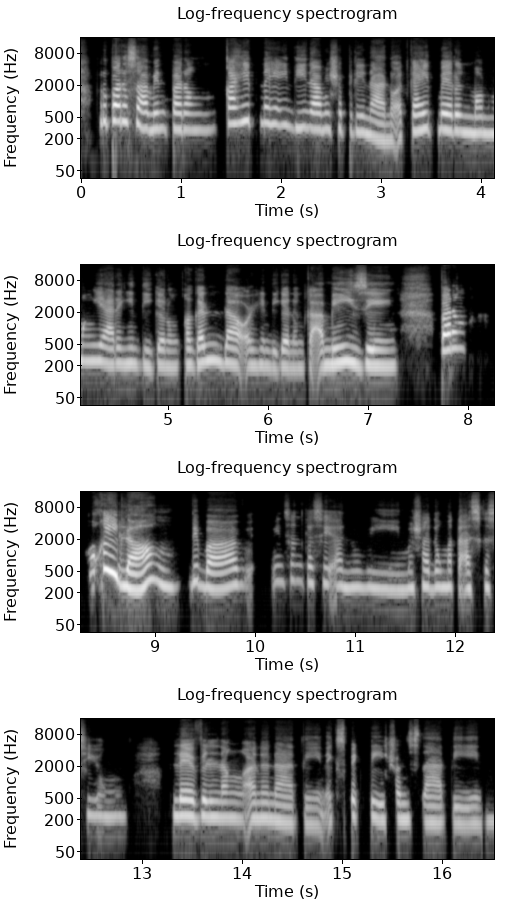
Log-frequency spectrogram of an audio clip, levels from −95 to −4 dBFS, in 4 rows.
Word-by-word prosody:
Pero 420 - -2
para 425 -1 +9
sa 320 -6 +4
amin, 305 +1 -2
parang 295 -1 -2
kahit 400 +2 +2
na 395 - -1
hindi 350 -3 -5
namin 300 0 +3
siya 300 0 -5
plinano 225 -10 -4
at 205 - -9
kahit 290 +2 +1
meron 285 -3 +2
mang 255 0 -2
mangyaring 235 -4 -3
hindi 200 -3 -8
ganun 190 -2 -5
kaganda 220 +1 0
or - - -4
hindi 195 -1 -8
gano'n 180 -1 -4
ka-amazing, 205 -1 0 0.4
parang 415 +2 +6 0.3
okey 485 - +9
lang, 255 +2 +5
'di 320 - -3
ba? 245 0 +2 0.3
Minsan 320 +2 -14
kasi 305 -1 -8
ano 250 -2 -6
eh, 235 -2 -8
masyadong 255 +2 -5
mataas 250 -2 -4
kasi 245 -2 -8
'yung 225 0 -12 0.4
level 230 -1 +1
ng 215 -1 -5
ano 210 0 -3
natin 175 -4 -8
expectations 200 -1 -6
natin. 170 -1 -7
240 Hz, 150 wpm, -22 LUFS, 205-295 Hz, 0.4 s, para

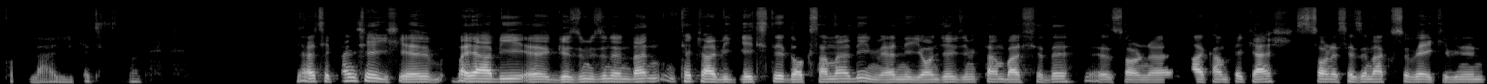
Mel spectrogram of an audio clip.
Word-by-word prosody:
I - - -63
popülerlik 110 -1 -14
açısından. 130 0 -18 1.6
Gerçekten, 140 +3 0
şey, 150 -6 +1
ş 120 - -6
ııı, 120 -2 +2
bayağı 135 -1 +6
bir, 135 +1 +1
ııı, 120 0 +2
gözümüzün 120 +4 -1
önünden 135 +2 0
tekrar 130 -3 +2
bir 120 -2 -3
geçti 125 +3 0
90'lar 125 +3 +1
değil 150 -2 -1
mi? 110 -2 -3
Hani, 115 0 0
Yonca 115 +1 0
Evcimik'ten 120 +1 -3
başladı. 115 +3 -1
Iıı, 140 -9 -5
sonra 110 0 -2 0.3
Hakan 115 0 0
Peker, 125 +1 -1
sonra 120 -3 -1
Sezen 120 +2 -2
Aksu 120 +1 -2
ve 120 - +3
ekibinin 115 0 -4
120 Hz, 125 wpm, -23 LUFS, 115-130 Hz, 1.6 s, bayağı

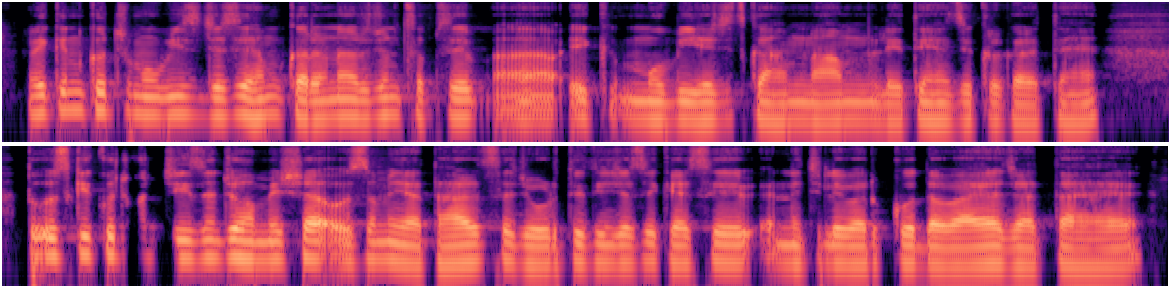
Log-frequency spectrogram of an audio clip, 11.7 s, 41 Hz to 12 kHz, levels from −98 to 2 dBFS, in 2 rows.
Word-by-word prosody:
लेकिन 155 +4 -1
कुछ 150 -1 -1
मूवीज़ 130 0 -1
जैसे 125 +1 +1
हम 120 +2 -1
करण 110 +1 +3
अर्जुन, 120 +2 -2
सबसे 120 +1 -1
अ, - - -1
एक - - -4 0.2
मूवी 105 0 0
है 105 - +2
जिसका 105 +1 -3
हम 100 +1 -4
नाम 100 +1 -2
लेते 95 +2 -3
हैं, 100 -1 -1
ज़िक्र 100 0 -5
करते 95 0 -3
हैं, 95 +3 -5 0.5
तो - - 0
उसकी 150 +2 +3
कुछ-कुछ 155 0 -3
चीज़ें 135 0 0
जो 135 0 +5
हमेशा 125 +1 +4
उस - - +1
समय 125 -3 0
यथार्थ 110 +1 +3
से 120 - -2
जोड़ती 105 +1 0
थीं। 110 0 -3
जैसे 110 +2 -1
कैसे 110 +1 +1 0.2
निचले 110 0 -1
वर्ग 105 0 +2
को - - +5
दबाया 100 +1 +6
जाता 100 0 0
है, 95 +1 -1
110 Hz, 205 wpm, -25 LUFS, 105-125 Hz, 0.5 s, दबाया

